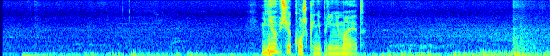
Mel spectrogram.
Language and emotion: Russian, neutral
